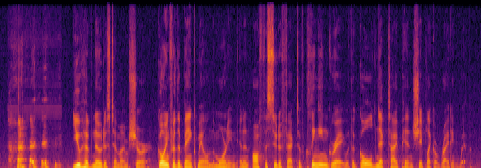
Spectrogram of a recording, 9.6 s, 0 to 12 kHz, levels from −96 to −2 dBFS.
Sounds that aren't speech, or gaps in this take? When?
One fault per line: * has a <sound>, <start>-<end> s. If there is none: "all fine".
* has a laugh, 0.2-1.3 s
